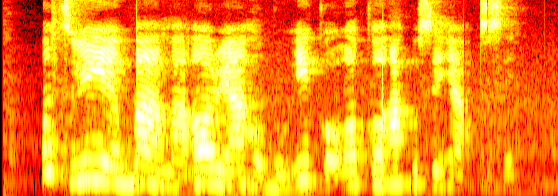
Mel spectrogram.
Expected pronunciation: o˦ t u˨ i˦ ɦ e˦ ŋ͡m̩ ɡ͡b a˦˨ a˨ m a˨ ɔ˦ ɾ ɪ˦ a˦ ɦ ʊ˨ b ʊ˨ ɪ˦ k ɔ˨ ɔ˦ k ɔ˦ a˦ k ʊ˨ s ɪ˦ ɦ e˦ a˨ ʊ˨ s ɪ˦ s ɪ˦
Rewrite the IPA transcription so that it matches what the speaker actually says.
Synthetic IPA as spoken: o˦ t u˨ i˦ ɦ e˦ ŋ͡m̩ ɡ͡b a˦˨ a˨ m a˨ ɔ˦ ɾ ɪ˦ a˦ ɦ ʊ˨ b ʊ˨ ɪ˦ k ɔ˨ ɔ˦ k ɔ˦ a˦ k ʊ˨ s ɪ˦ ɦ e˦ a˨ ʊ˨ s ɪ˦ s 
